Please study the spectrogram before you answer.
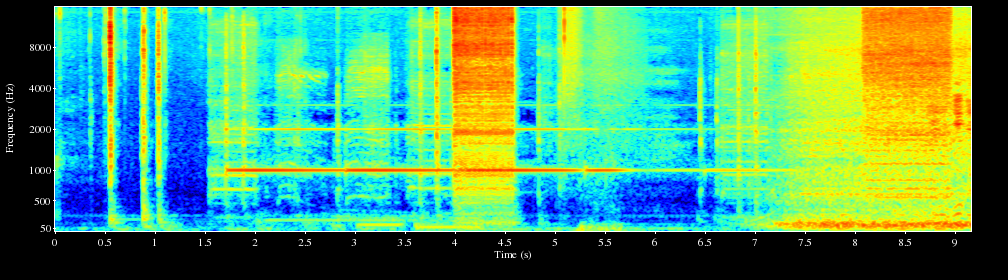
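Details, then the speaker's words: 2006 Dodge Caravan heater blower motor, key on after the motor was reinstalled and its quick-disconnect wires replugged: after clicks and chimes, a steady airy rush builds and holds. The blower works; odd noises from the CD player in the background are a separate issue. "you can hear the fan is blowing. That's my CD back in the background making some funky noises, so don't worry about that. That's a different issue. But this blower motor is working."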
